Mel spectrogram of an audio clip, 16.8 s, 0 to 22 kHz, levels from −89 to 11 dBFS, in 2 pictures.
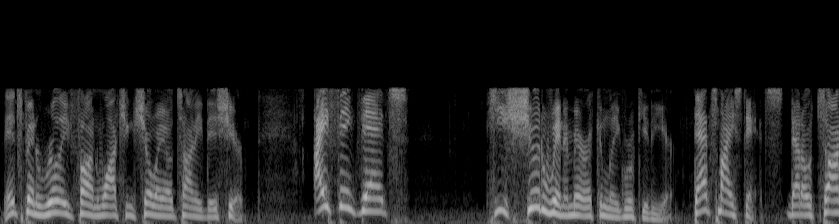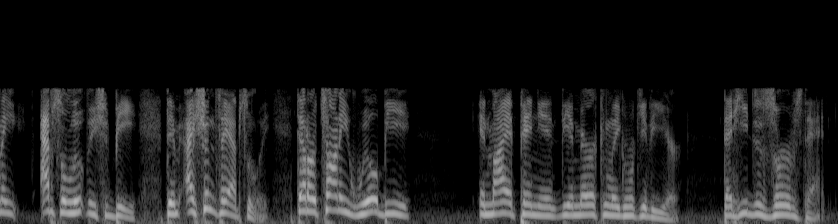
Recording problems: garbled, watery; badly; nothing above 4 kHz

